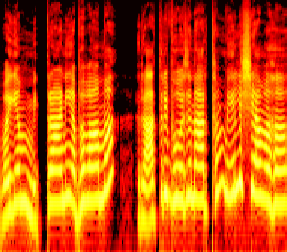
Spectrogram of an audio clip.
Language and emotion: Sanskrit, happy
